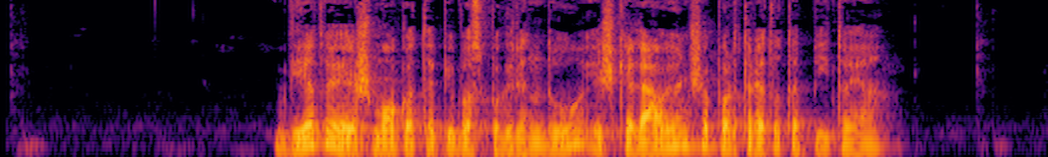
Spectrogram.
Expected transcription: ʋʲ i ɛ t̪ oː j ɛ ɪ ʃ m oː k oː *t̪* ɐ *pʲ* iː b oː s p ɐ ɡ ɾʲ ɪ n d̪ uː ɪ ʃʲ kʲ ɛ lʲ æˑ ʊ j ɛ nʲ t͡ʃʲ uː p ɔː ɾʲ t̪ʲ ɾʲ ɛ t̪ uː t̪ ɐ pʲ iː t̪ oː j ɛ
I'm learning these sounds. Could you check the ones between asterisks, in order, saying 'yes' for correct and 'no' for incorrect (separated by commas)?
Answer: yes, yes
